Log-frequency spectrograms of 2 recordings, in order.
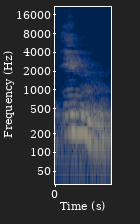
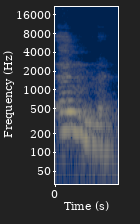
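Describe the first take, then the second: First: The word is said with a full vowel. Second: The word is said with a reduced vowel. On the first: "instead of in" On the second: "it sounds like in"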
